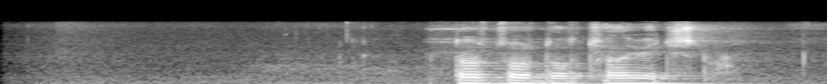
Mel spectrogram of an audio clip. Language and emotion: Russian, neutral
